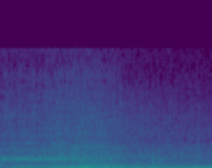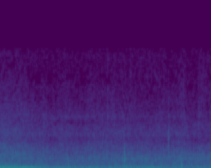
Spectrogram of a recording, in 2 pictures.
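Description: A car engine running at low revs with a low rumble that grows louder about a second in, then fades out about four seconds in as the car drives off.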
